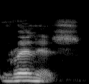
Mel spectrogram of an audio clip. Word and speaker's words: Rennes: I believe this is pronounced Rennes.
